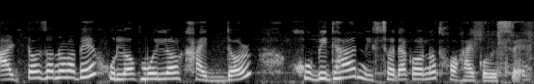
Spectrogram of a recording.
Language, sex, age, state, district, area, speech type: Assamese, female, 18-30, Assam, Jorhat, rural, spontaneous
